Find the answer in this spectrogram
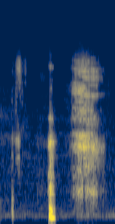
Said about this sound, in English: So, excuse me, just coughing.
